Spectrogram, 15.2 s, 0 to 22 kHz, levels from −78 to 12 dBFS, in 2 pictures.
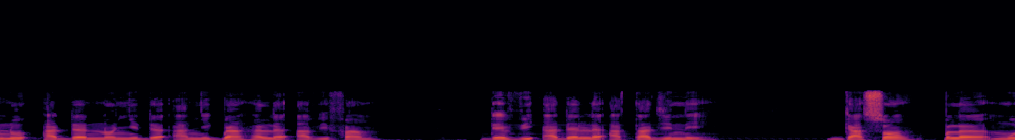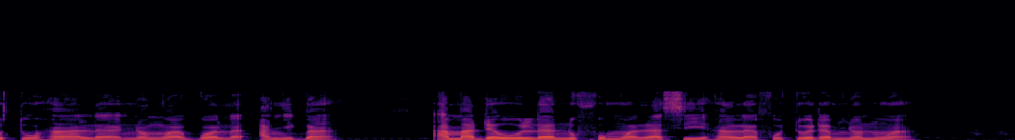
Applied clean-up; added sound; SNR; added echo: neural separator model SepFormer DNS4.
